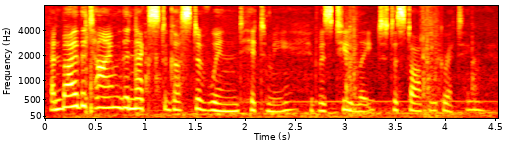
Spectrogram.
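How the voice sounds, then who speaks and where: A woman playing a proud, sharp-tongued historical heroine who narrates a pirate romance in the first person, wry and expressive. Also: a little high, moderate pace, background noise, lightly acted. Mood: reflective narration. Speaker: narrator and lead voice actor.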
